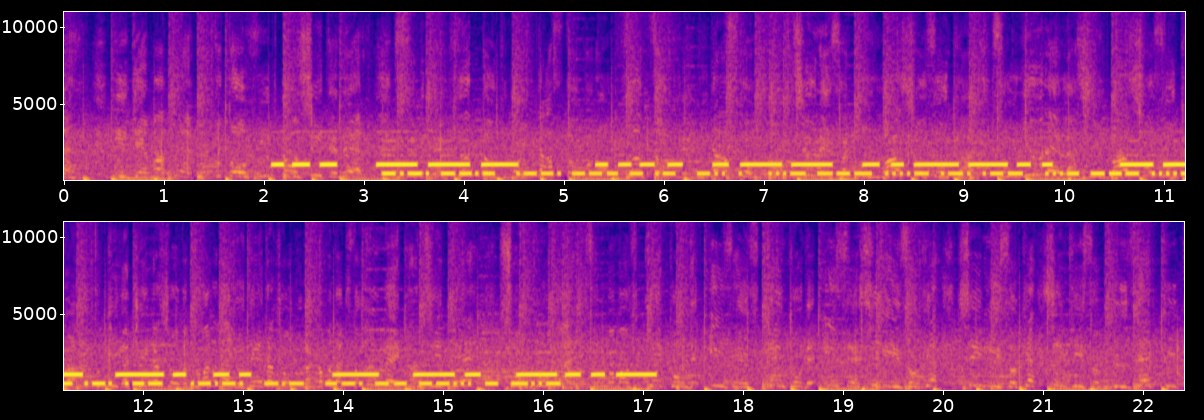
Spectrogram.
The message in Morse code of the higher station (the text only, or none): SO HW? MNI TNX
